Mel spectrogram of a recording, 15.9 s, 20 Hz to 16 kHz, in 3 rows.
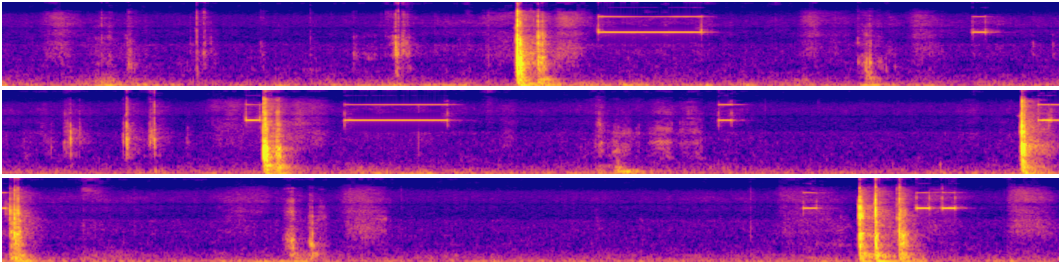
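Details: Short high beeps from two Lifechek Stick blood glucose meters, with handling clicks and rustling, during repeated measurements in a precision test by a person with 30 years of type 1 diabetes; first readings 118 and 115.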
